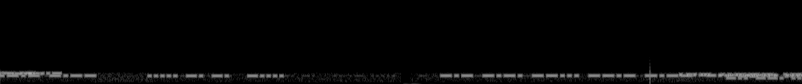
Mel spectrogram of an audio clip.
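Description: Simulated Morse code (CW) signals from SkookumLogger's contest practice mode: fast keyed tones at a lower and a higher pitch over faint receiver hiss, sent in short runs with gaps. Near the end two stations' signals at different pitches overlap, as the two radios' audio is heard together in 2BSIQ operation; there is a single sharp click about six and a half seconds in.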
